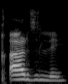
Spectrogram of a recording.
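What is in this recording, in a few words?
"qiarz" ergative, Archi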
